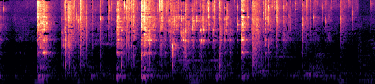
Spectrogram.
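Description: Bay leaf, cloves and cardamom frying in ghee for mutton keema come through as a faint sizzle under frequent metallic clatter and spoon knocks against the pan, close and irregular with no talking.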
